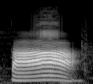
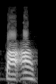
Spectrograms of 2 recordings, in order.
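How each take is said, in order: First: The vowel is held long. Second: The vowel is short. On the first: The speaker calls it right. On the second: The speaker calls it wrong.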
